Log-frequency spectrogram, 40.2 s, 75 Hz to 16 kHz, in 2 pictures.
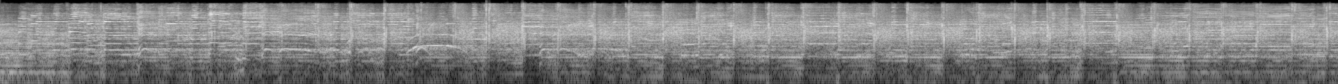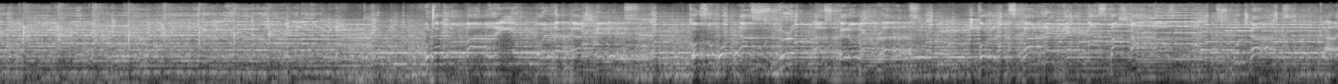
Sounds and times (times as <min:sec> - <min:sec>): Music: 0:00.0 - 0:40.1.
